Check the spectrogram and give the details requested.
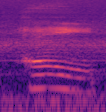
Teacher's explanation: Nguyên âm đôi này là nguyên âm kết hợp giữa E và I, thế nên mình cần đọc đủ cả hai nguyên âm.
